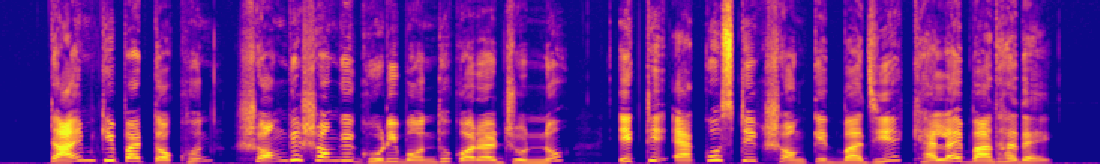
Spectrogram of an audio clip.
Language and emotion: Bengali, neutral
